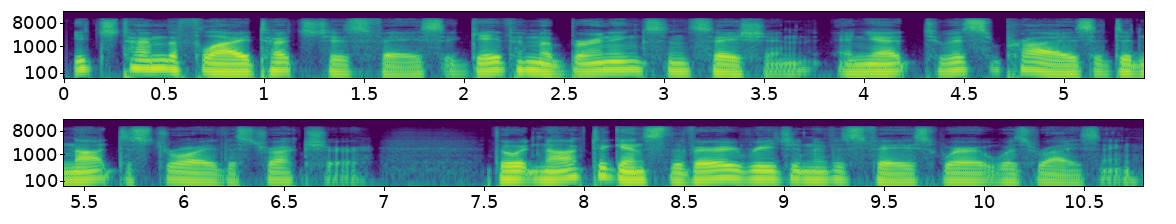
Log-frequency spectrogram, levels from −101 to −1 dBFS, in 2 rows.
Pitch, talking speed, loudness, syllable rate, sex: 115 Hz, 210 wpm, -21 LUFS, 5.3 syllables/s, male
